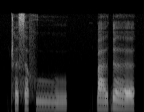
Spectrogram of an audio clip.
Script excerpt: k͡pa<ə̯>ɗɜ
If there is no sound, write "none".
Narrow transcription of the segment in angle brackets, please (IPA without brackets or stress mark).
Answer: ə̯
